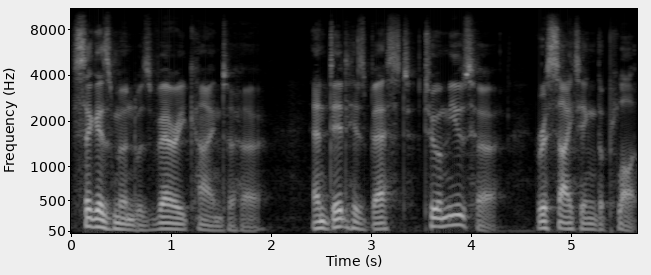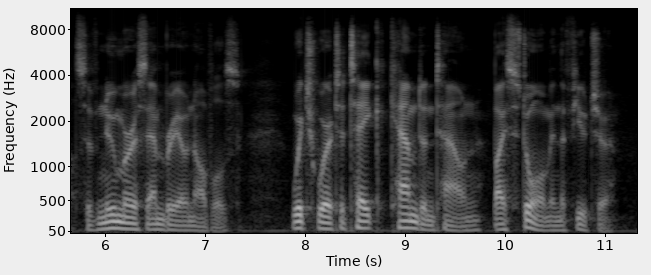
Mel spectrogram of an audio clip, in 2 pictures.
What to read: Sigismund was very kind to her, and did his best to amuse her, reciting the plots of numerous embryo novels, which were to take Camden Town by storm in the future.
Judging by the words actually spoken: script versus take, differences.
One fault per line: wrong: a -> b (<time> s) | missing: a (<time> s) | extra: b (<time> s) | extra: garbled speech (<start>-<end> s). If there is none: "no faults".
no faults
